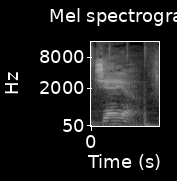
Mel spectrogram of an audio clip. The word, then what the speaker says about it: Jeo: story yeah oh yeah it's Jo like J oh that's how it's pronounced anyway guys oh I'm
